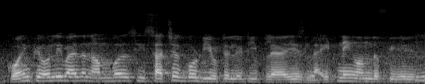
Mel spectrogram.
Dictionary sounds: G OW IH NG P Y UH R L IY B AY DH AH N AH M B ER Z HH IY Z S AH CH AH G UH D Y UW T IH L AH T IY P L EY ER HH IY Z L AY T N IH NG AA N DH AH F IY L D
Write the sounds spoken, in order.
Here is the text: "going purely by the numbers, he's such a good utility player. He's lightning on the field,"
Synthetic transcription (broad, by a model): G OW IH NG P Y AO R L IY B AY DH AH N AH M B ER Z HH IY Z S AH CH AH G UH D Y UW T IH L AH T IY P L EY ER HH IY Z L AY T N IH NG AA N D AH F IY L D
